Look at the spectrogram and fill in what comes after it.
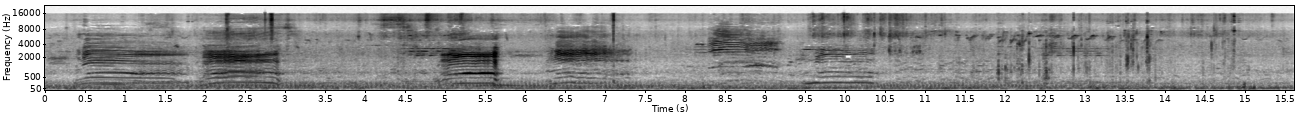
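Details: Several sheep at the Pebbair market bleat in quick succession, six shaky, nasal cries in the first ten seconds, some overlapping, followed by quieter market chatter and clatter.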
